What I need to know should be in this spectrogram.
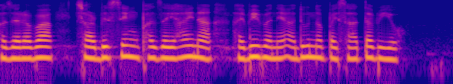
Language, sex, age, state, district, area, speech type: Manipuri, female, 30-45, Manipur, Tengnoupal, urban, spontaneous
